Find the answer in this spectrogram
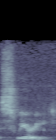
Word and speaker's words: Souiri: grammar school right and the proper pronunciation is swey swey it's my last name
